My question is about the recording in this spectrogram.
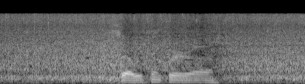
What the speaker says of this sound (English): It's pretty flooded right now at the inlet of the 4-inch pipe.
